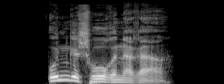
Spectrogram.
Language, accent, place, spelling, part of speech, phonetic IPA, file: German, Germany, Berlin, ungeschorenerer, adjective, [ˈʊnɡəˌʃoːʁənəʁɐ], De-ungeschorenerer.ogg
- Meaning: inflection of ungeschoren: 1. strong/mixed nominative masculine singular comparative degree 2. strong genitive/dative feminine singular comparative degree 3. strong genitive plural comparative degree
